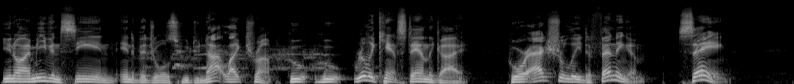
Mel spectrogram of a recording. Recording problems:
animal sounds; noticeable; throughout; 20 dB below the speech

